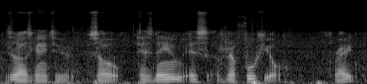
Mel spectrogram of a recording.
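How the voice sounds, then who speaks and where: A man's voice: lowish voice, a little fast, vocal fry, a little hiss or hum. A man chatting casually with a friend while playing a shooter game, rambling and swearing with lots of fillers and restarts. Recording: steady game gunfire behind the voice. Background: gunfire and clicks from the game.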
